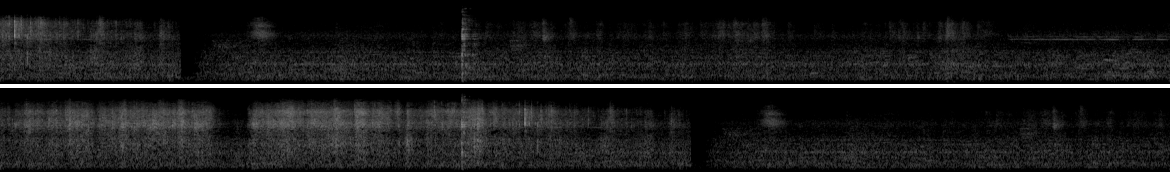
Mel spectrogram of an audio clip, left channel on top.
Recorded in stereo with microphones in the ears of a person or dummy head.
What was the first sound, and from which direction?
Breaking glass, 25° right (ahead or behind).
